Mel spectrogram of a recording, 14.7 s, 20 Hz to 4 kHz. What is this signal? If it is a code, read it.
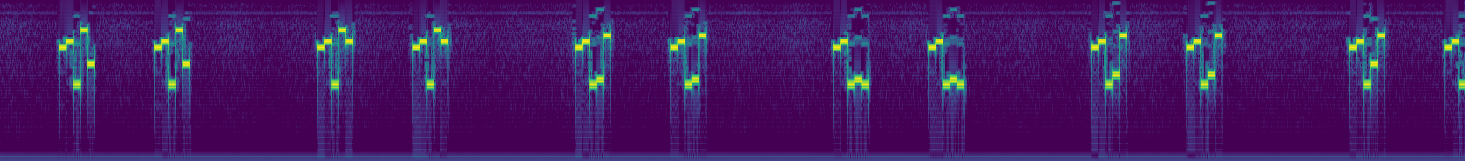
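Five-tone selective call (ZVEI), heard as quick runs of five tones, tones of about 70 ms. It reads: 89115 89115 89119 89119 89120 89120 89121 89121 89130 89130 89150
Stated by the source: ZVEI five-tone selective call received by SDR, recorded by Feuerwehr Orlamünde (fire brigade).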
